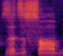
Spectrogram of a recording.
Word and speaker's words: Zdzisław: Zdzisław Baksinski.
